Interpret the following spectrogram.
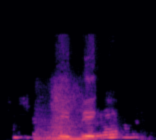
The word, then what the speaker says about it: headache: Banyak yang bacanya masih salah ya, masih dibacanya headache gitu ya. Nah, padahal kita bacanya seolah-olah bunyi terakhirnya itu bunyi K, headache gitu ya, headache.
